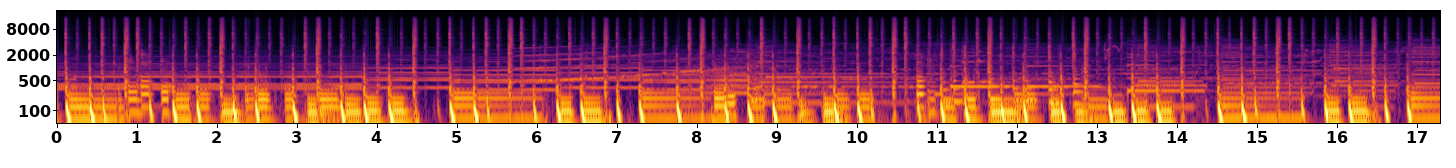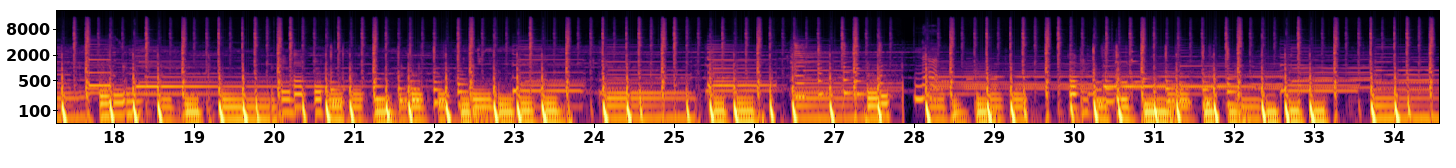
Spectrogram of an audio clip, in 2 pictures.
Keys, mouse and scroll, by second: 0.1 space, 0.8 click, 1.0 space, 8.6 space, 10.2 n, 10.5 space, 14.8 space, 17.5 space, 19.6 click, 20.1 u, 21.3 click, 21.6 u, 22.4 space, 23.1-28.3 drag, 28.3 space, 30.5 click, 30.7 space, 32.4-34.5 drag.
